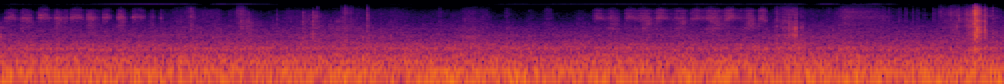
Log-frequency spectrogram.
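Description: Chalk scratching on a chalkboard in two short stretches, one in about the first second and another around four to five seconds in, with a few light taps between, over a low steady room hum.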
